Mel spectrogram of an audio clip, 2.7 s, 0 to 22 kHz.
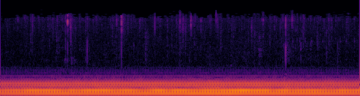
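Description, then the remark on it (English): A fish hums underwater at night, recorded around 9 o'clock at a study site in Washington State: one steady, unbroken low drone with a buzzy, harmonic-rich tone that holds the same pitch throughout, with faint scattered ticks above it and no voices. “the same regions of the brain that a fish uses to produce sound”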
